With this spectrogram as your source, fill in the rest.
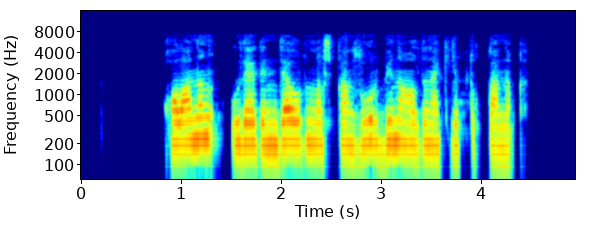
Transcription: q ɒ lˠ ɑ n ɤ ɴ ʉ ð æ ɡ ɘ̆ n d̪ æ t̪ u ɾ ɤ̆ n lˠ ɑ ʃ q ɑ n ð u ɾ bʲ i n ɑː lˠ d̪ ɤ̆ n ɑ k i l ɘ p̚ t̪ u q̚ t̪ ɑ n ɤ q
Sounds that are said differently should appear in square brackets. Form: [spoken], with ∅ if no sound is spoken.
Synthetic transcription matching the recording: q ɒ lˠ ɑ n ɤ ɴ ʉ ð æ ɡ ɘ̆ n d̪ æ [∅] u ɾ ɤ̆ n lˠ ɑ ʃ q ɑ n ð u ɾ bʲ i n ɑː lˠ d̪ ɤ̆ n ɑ k i l ɘ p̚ t̪ u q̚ t̪ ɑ n ɤ q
